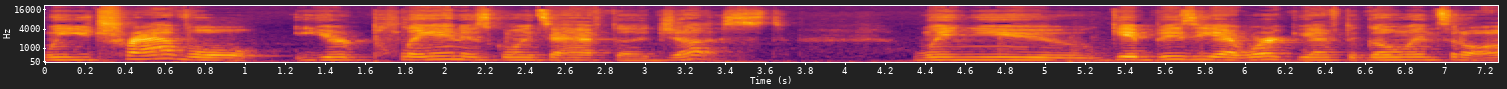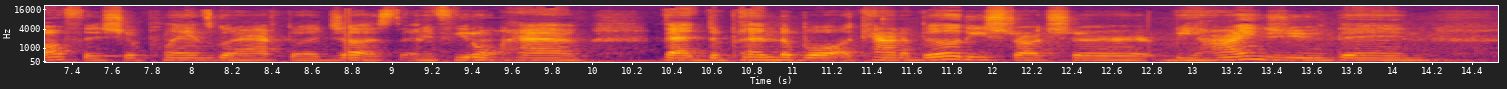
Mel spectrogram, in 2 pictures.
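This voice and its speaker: A woman speaks in a plain, everyday voice. Her pitch is fairly low and her intonation fairly even. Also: moderate pace. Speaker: fitness podcast host. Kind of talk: podcast monologue, live-streamed to group. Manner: casual, many fillers.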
